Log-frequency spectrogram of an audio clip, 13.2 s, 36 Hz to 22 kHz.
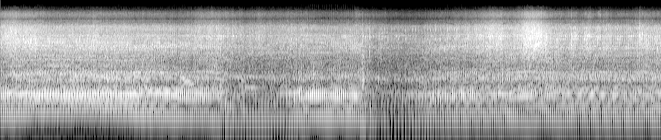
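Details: Kawasaki Prairie 400 ATV after engine rebuild, riding test, camera on magnetic base: steady single-cylinder drone rising and easing with throttle, no knocks or rattles; runs cleanly, float still needs adjusting.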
